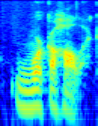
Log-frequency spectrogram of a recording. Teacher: there are four syllables and the stress is on that third syllable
